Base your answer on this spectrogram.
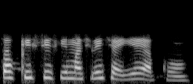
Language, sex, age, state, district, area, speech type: Hindi, female, 45-60, Uttar Pradesh, Mau, rural, conversation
